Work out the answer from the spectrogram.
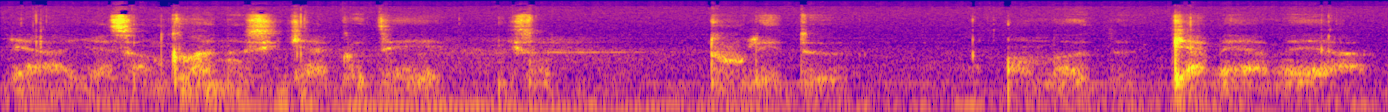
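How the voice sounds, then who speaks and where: Male ASMR host, fully whispered and breathy, soft hesitant delivery with repeated phrases. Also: normal speed. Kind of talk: whispered ASMR presentation of collectible cards.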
